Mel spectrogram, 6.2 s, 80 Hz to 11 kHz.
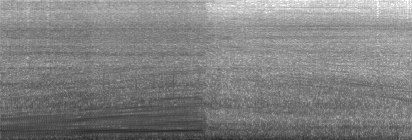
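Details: Kawasaki KLX110 dirt bike, early 2000s, after kickstart repair, carb clean, oil change and service: the single climbs smoothly to a clean high rev and drops back cleanly, no misfire or knock: normal running.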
